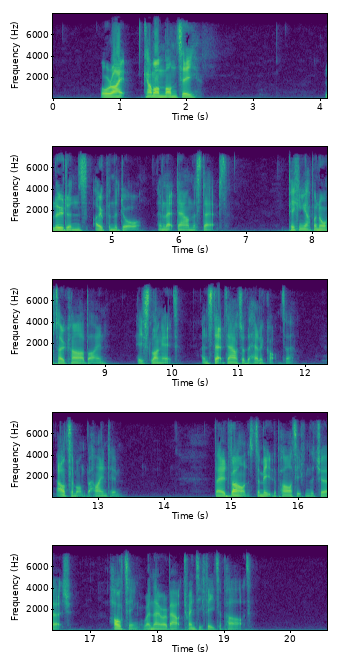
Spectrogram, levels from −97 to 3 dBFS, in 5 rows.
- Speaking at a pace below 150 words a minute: Yes, average, 140 wpm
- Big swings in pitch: No, average, 3.3 semitones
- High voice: No, low, 100 Hz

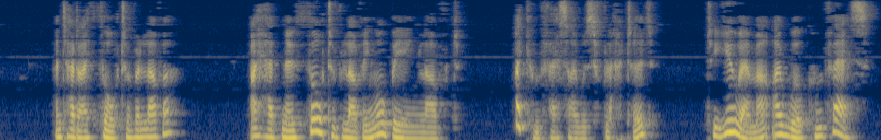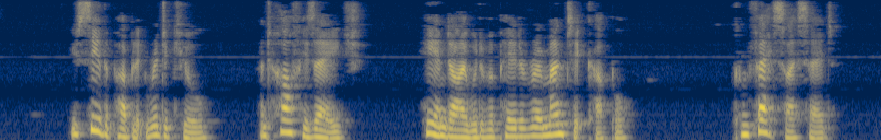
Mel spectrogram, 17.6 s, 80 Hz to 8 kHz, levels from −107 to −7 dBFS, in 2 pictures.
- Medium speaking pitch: Yes, medium, 155 Hz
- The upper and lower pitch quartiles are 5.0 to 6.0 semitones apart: Yes, wide, 5.5 semitones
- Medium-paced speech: Yes, average, 165 wpm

